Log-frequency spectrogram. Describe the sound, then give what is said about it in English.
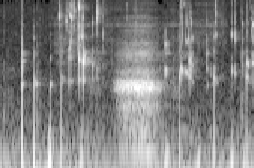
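Harvey's Bristol Cream sherry is poured from a blue bottle into a schooner glass: a few small clinks and taps, then a short, quiet trickling pour before more faint handling noises. No one speaks. “I'm going to pour it into my schooner glass.”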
